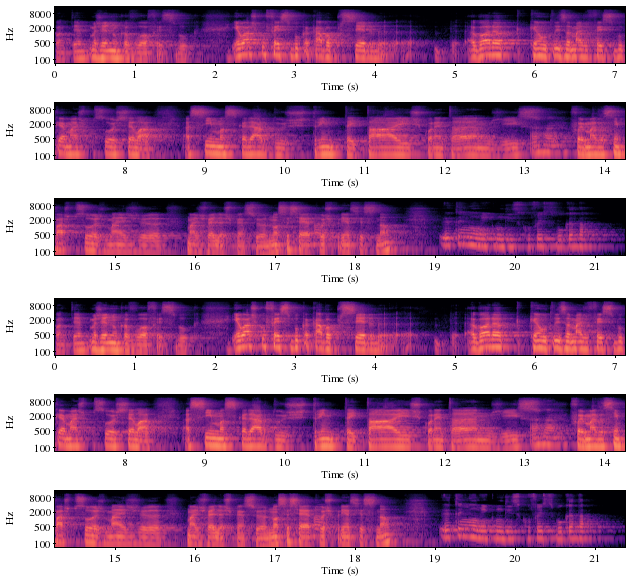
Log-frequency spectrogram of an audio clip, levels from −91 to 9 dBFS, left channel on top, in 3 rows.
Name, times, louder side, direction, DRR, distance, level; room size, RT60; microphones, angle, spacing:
voice 1, 0.0-4.5 5.0-13.2 13.6-18.9, right 2 dB, 20° right, 8 dB, 0.4 m, -24 dB
voice 2, 13.1-13.5 17.5-17.7 19.1-20.9, right 1 dB, 65° right, 7 dB, 1.2 m, -31 dB
11.0 x 6.3 x 9.0 m, 1.1 s
head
